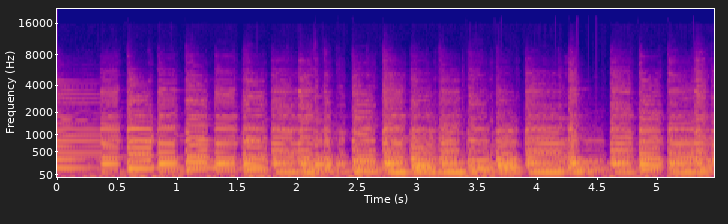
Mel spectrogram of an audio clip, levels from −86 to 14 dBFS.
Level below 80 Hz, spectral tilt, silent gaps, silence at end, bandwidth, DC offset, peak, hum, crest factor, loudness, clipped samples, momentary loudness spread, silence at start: -34 dBFS; -7.5 dB/octave; none; 0 s; 9.4 kHz; under 0.1%; -2 dBFS; none; 14 dB; -16 LUFS; under 0.1%; 3 LU; 0 s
